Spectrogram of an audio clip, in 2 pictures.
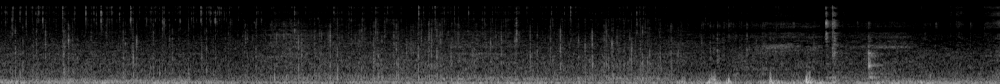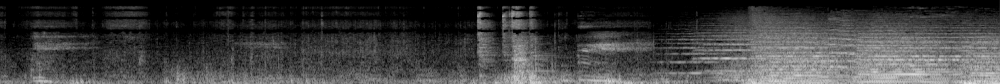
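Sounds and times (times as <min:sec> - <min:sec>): rain on wet pavement: 0:00.0 - 0:20.0.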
